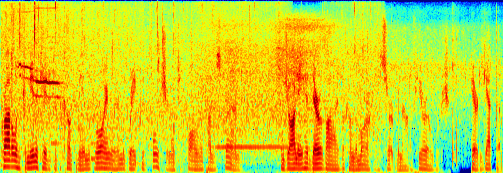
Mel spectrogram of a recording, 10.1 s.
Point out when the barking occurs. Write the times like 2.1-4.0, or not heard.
not heard.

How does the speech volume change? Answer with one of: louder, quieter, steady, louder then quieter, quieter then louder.
quieter.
